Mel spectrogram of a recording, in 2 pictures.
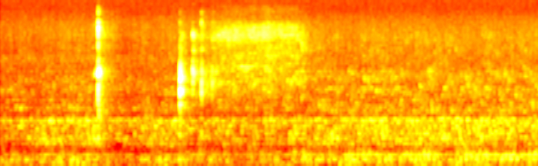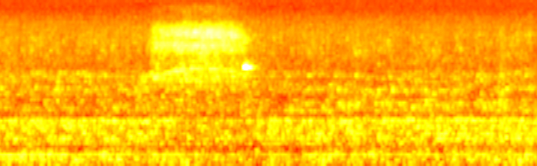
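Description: Faint vaping sounds from an electronic cigarette with a dripping atomizer: two sharp clicks early on, then short, airy high-pitched hisses about three seconds and ten seconds in as air is drawn through it, over a steady low hum.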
